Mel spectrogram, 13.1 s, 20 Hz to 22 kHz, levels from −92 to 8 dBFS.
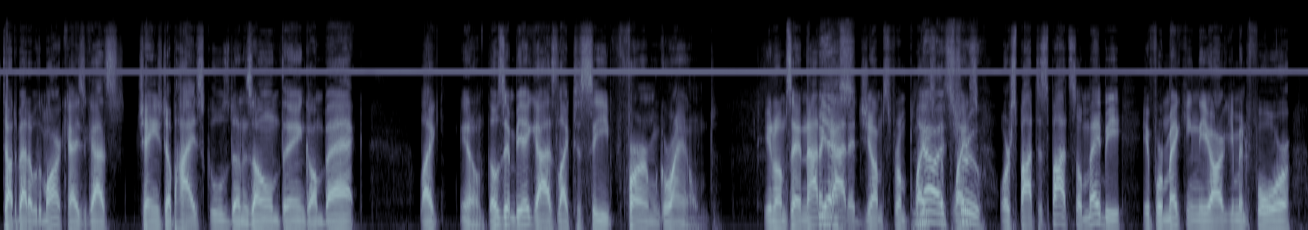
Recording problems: high-pitched whine; noticeable; throughout; 6 kHz, 15 dB below the speech

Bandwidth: 14.5 kHz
